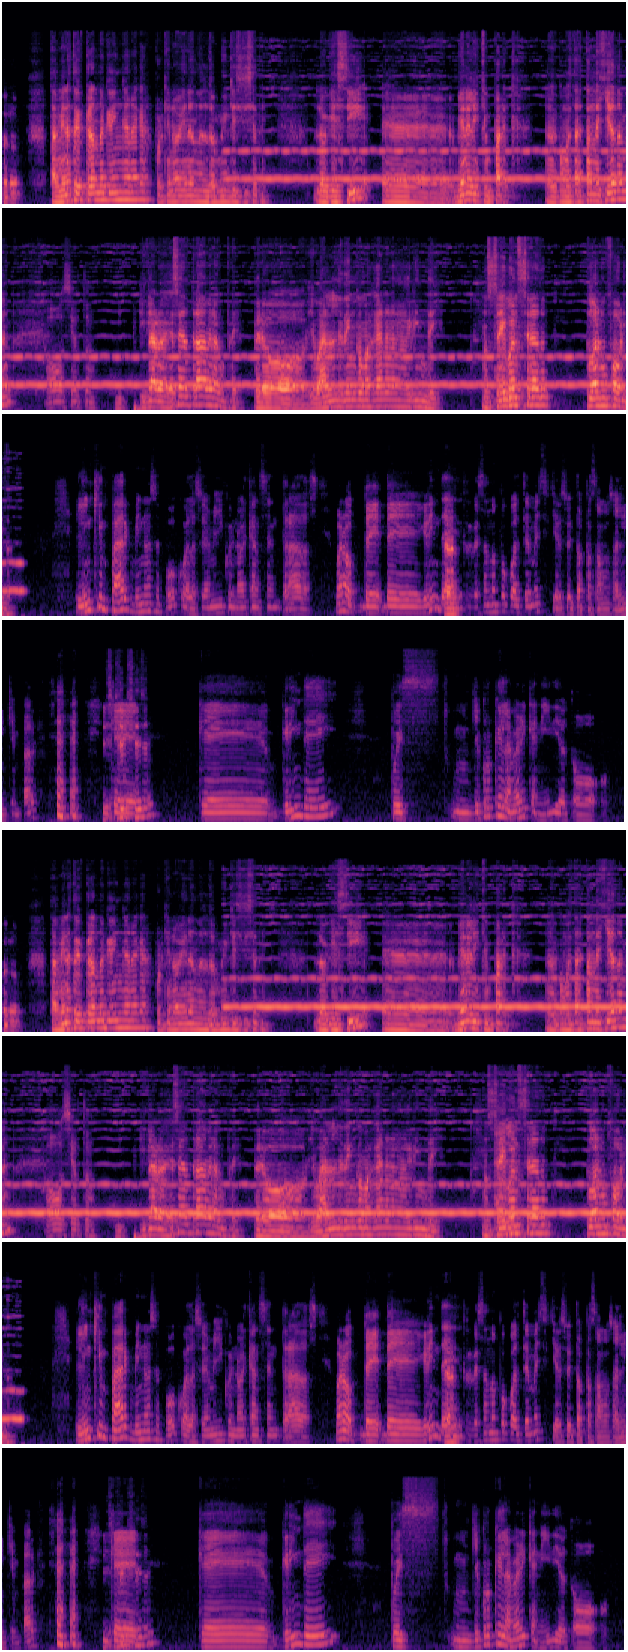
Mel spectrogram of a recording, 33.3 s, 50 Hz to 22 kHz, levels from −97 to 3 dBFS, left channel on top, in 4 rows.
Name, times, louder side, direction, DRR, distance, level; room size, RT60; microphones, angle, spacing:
voice 1, 0.0-3.5 4.1-6.9 7.2-8.4 8.7-8.8 9.8-9.9 10.1-14.1 14.7-15.6 16.1-16.7 22.5-22.7 26.3-26.9, left 4 dB, 50° left, 1.0 m, -30 dB
sound 1, 2.9-16.9, right 5 dB, 85° right, 1.3 m, -33 dB
voice 2, 8.9-9.5 14.9-15.2 17.3-20.8 21.1-22.7 23.0-25.4 25.7-26.8 27.6-29.4 30.1-33.0, right 2 dB, 45° right, 0.8 m, -40 dB
3.4 x 2.1 x 2.2 m
head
